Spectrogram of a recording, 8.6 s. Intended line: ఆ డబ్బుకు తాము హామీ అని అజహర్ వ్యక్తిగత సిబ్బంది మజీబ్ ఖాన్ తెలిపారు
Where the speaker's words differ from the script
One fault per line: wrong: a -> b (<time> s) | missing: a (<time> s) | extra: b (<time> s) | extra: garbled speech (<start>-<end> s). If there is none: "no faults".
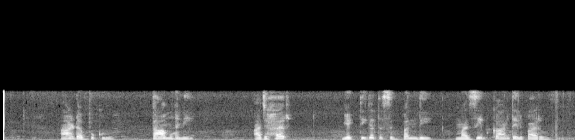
missing: హామీ (2.6 s)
